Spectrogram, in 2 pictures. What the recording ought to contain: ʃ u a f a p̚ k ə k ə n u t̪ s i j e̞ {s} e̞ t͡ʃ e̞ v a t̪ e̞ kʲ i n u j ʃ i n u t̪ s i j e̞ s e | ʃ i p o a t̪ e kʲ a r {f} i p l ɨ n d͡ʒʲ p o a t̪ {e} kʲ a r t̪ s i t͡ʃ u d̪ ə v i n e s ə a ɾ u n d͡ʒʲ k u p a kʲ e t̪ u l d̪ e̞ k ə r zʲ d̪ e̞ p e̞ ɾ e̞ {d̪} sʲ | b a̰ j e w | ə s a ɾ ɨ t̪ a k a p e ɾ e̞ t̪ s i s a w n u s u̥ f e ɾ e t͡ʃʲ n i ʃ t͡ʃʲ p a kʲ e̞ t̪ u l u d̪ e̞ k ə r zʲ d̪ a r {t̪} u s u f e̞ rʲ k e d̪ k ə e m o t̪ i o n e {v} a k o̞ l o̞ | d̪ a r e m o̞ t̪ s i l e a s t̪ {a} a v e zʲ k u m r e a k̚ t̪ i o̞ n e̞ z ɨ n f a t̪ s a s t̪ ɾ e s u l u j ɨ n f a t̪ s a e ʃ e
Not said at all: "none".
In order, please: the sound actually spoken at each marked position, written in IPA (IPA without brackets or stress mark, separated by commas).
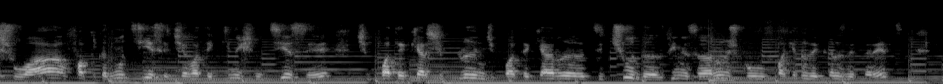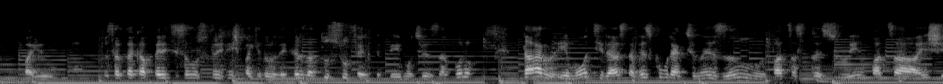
s, ʃ, e, t̪, t̪, z, e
